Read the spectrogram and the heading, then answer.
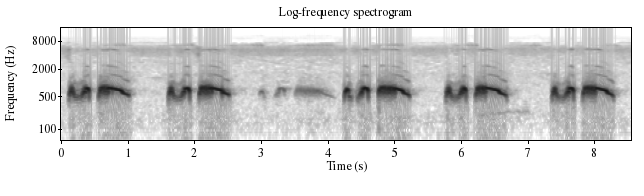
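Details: Spotted dove calling in low, mellow coos: each phrase a quick double note followed by a longer falling croon, repeated about every one and a half seconds, with a faint steady high whine behind.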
